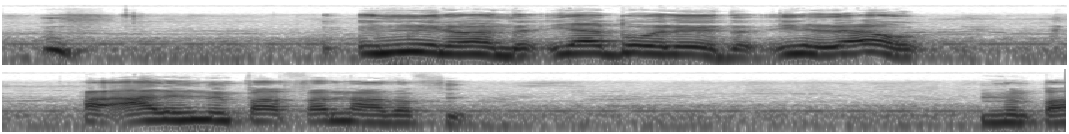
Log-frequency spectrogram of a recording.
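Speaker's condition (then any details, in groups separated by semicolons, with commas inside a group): Cerebral palsy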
